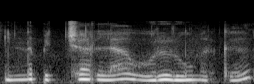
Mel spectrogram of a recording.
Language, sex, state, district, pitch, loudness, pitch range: Tamil, female, Tamil Nadu, Nilgiris, 210 Hz, -14 LUFS, 200-235 Hz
